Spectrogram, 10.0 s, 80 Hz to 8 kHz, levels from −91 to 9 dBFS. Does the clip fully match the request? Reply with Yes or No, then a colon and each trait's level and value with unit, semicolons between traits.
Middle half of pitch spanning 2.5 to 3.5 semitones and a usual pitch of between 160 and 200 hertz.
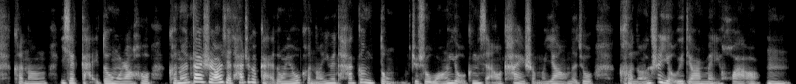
No: average, 4.1 semitones; medium, 185 Hz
